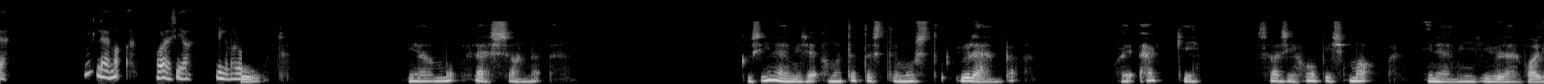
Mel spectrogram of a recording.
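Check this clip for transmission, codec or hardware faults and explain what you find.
One fault appears, in the opening stretch of speech.

From 0 to 2.41 s, the speech sounds chipmunk-like and rushed, running at double speed and a full octave (12 semitones) high. This is a wrong sample rate: the samples are read out twice as fast as they were captured, with no conversion, which fits 16 kHz audio played back at 32 kHz.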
